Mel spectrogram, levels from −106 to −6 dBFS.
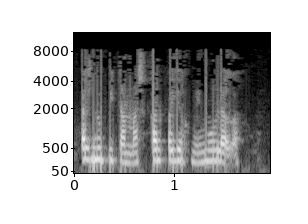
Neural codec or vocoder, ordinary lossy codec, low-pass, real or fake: none; MP3, 32 kbps; 10.8 kHz; real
